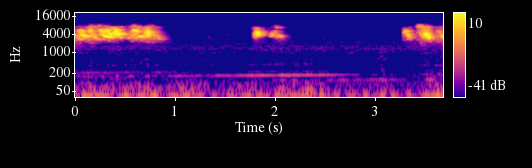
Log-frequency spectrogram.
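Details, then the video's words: Sparrows feeding at a window-mounted feeder in the morning: a long run of rapid high chirps, then two shorter chirp bursts separated by quiet gaps, over a faint low hum. "Воробьи в кормушке - Утро"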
